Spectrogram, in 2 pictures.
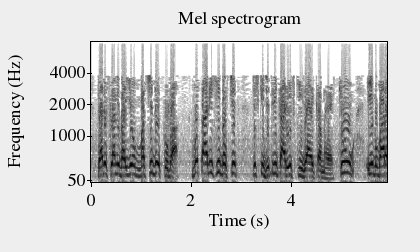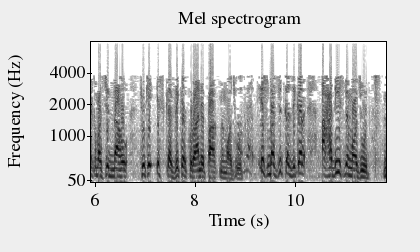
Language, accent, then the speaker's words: Urdu; Karachi, Sindh, Pakistan; ہم باب المدینہ کراچی سے ہیں.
